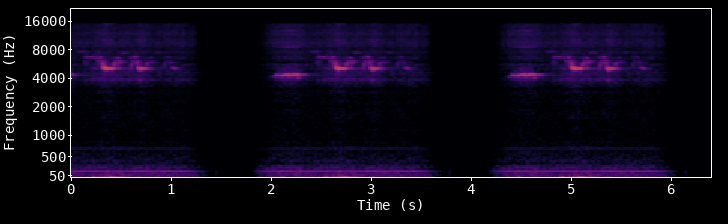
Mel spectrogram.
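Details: Hermit thrush song at original pitch, taken from a record: three high, fluting, chirping phrases of about 1.3 seconds each, separated by short silences, over a steady low hum.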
